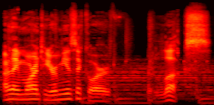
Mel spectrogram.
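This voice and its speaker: Guy putting on a clingy jealous young boyfriend, higher and pleading, bright tone, faint music behind. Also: measured pace. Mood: curious, clingy.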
